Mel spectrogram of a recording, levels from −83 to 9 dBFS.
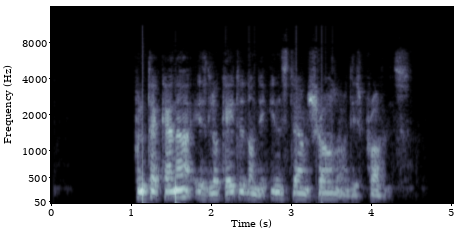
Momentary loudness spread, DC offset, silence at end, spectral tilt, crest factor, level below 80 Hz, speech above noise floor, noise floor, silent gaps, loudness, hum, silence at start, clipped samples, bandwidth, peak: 17 LU; under 0.1%; 0.6 s; -6.5 dB/octave; 18 dB; -44 dBFS; over 72 dB; under -90 dBFS; none; -18 LUFS; none; 1.05 s; under 0.1%; 10 kHz; -2 dBFS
